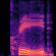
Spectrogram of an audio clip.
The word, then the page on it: creed: American English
